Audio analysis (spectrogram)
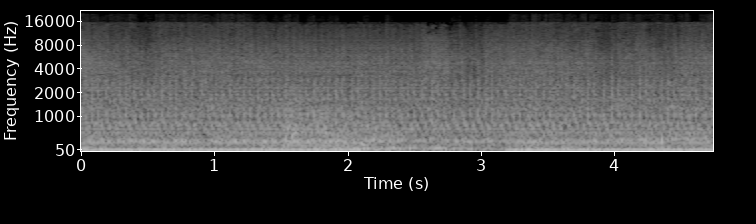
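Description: Sustained submachine gun fire in the video game A.R.E.S., a dense continuous burst of rapid shots with steady loudness throughout and no talking.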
